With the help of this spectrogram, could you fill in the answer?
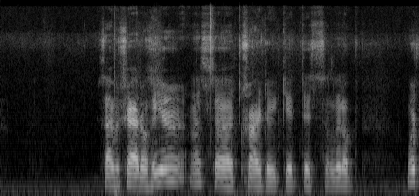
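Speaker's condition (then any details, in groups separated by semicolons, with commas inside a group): Cerebral palsy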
